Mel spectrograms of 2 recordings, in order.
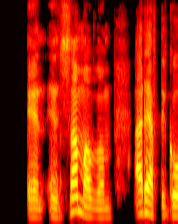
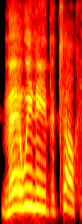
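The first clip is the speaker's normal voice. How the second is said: loud, higher insistent plea; upset demand; 10 semitones higher, 9 dB louder than usual. Retold or imitated. Calling his friend at night, loud and upset. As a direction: press him hard, voice raised.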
